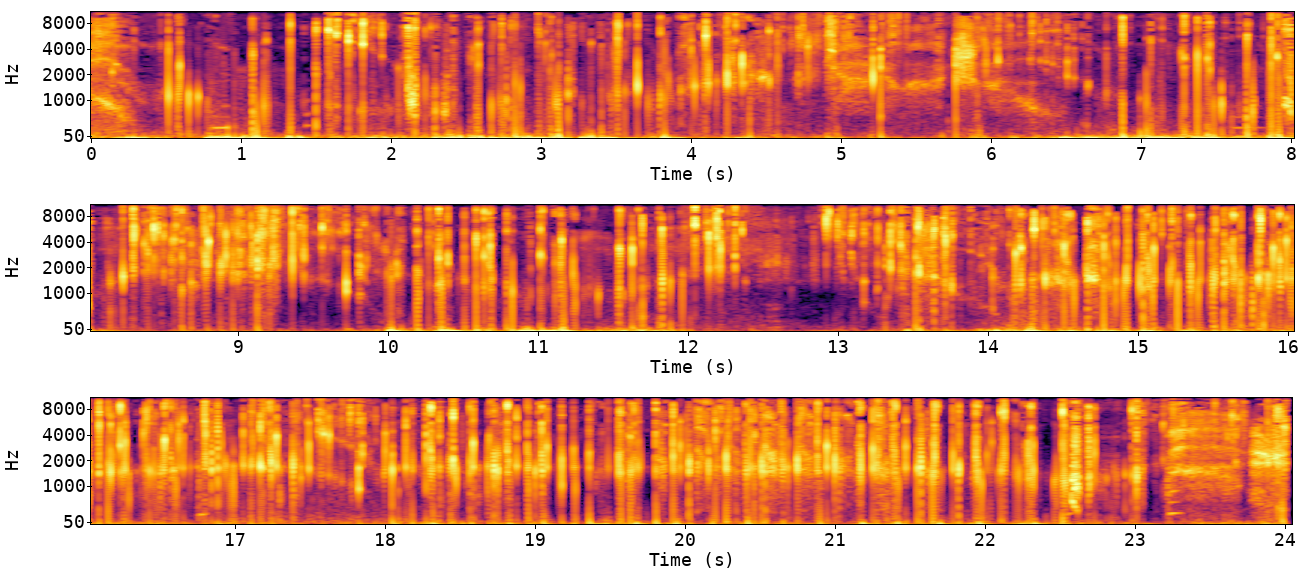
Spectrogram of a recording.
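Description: Someone chews and eats a crunchy snack called little ears: many crisp crackles and munching crunches in uneven bursts, loud and continuous, with a brief lull midway and no talking.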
